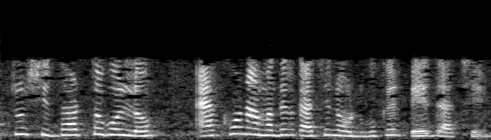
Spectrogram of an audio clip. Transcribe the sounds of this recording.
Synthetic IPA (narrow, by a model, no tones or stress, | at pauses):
t̪ːɾoʃid̪ʱːaɾt̪obolːo | ɛkʰonamad̪eɾkat͡ɕʰenoʈbukeɾped͡ʑat͡ɕʰḛ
